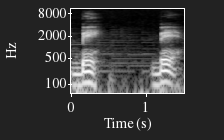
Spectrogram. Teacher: el sonido para pronunciar esta letra B lo producimos juntando ambos labios en la boca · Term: B labial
